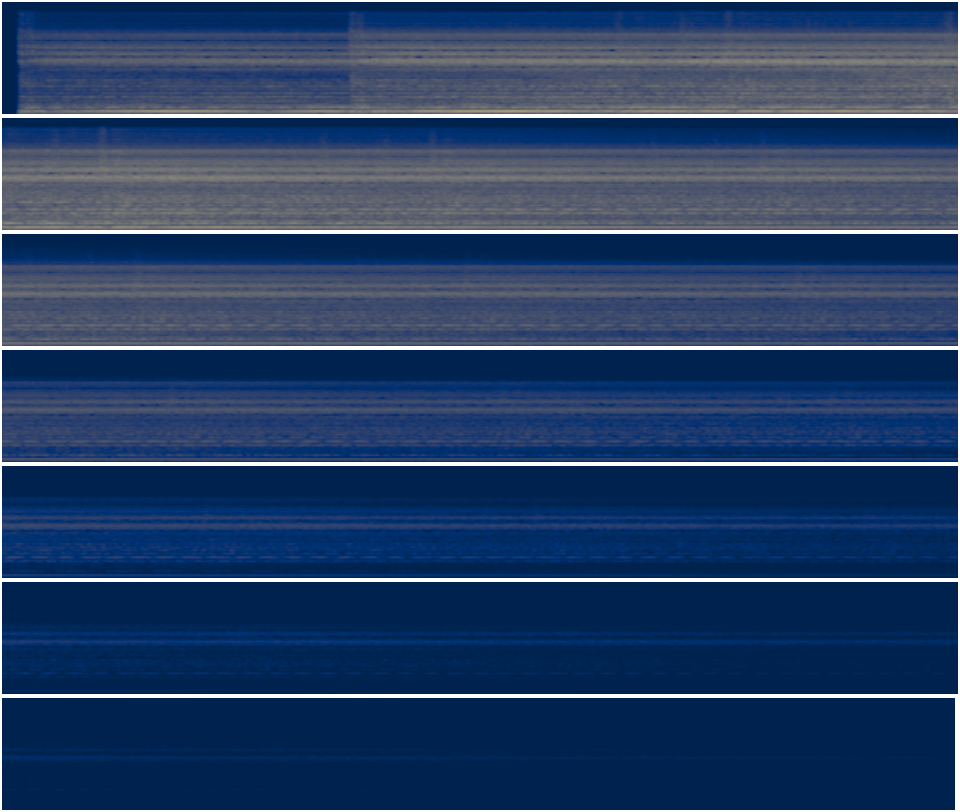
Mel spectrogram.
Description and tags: A heavily effected didgeridoo sample, long fade out, please crop at will.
